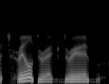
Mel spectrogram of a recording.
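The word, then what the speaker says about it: Trildrogdrib: It contained a warrant for conducting me and my retinue to Trildragdub, or Trildragdrib, for it is pronounced both ways, as near as I can remember, by a party of 10 horse.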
